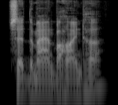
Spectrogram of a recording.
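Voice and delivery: plain reading voice

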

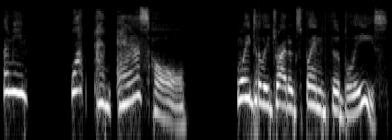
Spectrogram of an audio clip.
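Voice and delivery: high, outraged character voice; high-pitched, heated vow; indignant girl. Acted. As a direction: rant about the bully as the girl. Sarah, indignant, in dialogue.

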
